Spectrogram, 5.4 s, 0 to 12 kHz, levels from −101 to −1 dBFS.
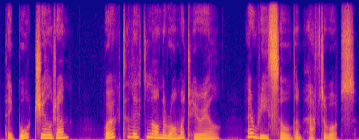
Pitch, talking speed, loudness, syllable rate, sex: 220 Hz, 155 wpm, -23 LUFS, 5.3 syllables/s, female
